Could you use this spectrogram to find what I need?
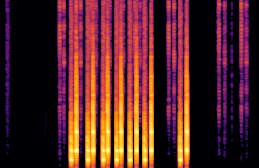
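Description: Short electronic beeps sound in a quick run.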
